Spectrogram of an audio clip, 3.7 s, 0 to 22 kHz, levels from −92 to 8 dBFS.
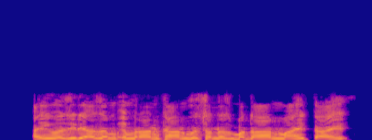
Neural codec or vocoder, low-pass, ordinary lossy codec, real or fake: none; 7.2 kHz; Opus, 64 kbps; real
